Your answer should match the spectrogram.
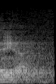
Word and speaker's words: Ai: I looked up Ai to make sure I pronounced that correctly.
